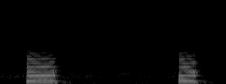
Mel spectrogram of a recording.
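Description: Two short electric-piano-like notes from the Xpand!2 software instrument, each about a third of a second long and about a second and a half apart, sounding as notes are clicked into the piano roll.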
